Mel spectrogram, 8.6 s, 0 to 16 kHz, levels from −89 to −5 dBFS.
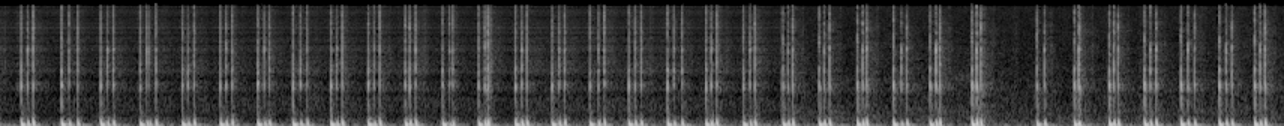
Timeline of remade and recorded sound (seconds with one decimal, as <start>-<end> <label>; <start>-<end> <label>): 0.0-5.2 remade; 5.2-8.6 recorded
